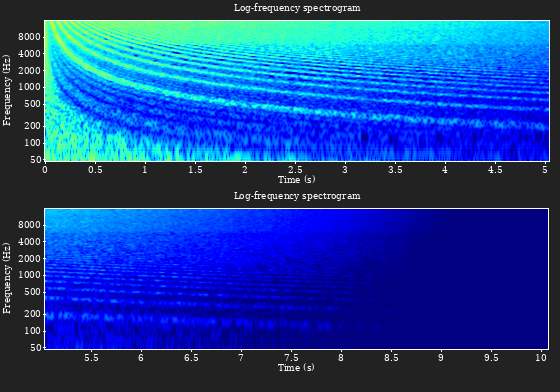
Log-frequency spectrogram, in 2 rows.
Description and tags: MASSIVE PHASE CRASH 01
Synthesized and phase-swept noise crash created in Cool Edit Pro.
phasing, crash, phase, noise, boom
